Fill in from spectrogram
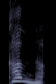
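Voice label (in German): "Kanna", japanische Mädchennamen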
